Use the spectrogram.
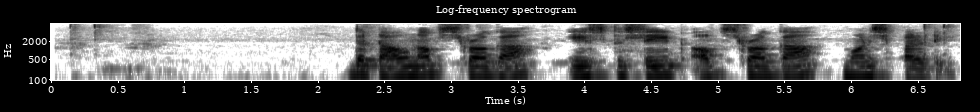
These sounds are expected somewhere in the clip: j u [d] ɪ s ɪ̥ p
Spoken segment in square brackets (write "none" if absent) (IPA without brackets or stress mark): n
